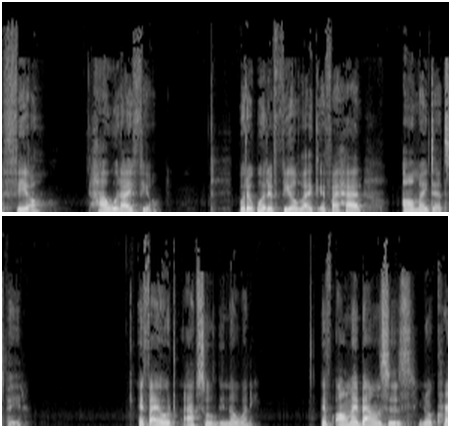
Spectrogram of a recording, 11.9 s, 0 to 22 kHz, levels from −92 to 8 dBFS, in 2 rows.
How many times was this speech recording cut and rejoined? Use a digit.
2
